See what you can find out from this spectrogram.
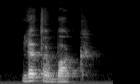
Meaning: typecase
- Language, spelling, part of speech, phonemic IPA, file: Dutch, letterbak, noun, /ˈlɛtərbɑk/, Nl-letterbak.ogg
